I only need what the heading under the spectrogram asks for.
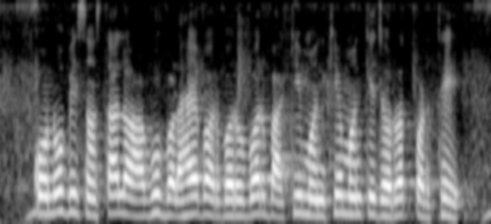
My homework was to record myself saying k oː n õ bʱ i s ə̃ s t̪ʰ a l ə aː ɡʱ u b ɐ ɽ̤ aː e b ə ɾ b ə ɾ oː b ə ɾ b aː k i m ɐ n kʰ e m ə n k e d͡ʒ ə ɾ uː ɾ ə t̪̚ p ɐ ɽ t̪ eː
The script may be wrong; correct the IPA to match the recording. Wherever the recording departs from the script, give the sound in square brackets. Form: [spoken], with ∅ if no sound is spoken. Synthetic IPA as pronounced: k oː n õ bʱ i s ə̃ s t̪ʰ a l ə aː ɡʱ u b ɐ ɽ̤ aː e b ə ɾ b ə ɾ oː b ə ɾ b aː k i m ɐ n kʰ e m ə n k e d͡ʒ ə ɾ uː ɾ ə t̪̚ p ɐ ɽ t̪ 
